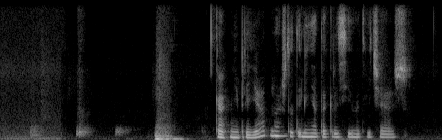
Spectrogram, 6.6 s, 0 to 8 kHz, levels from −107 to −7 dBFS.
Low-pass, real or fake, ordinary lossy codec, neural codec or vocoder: none; real; none; none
